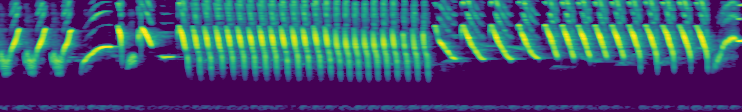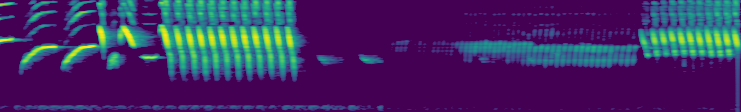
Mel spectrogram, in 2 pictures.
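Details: Domestic canary singing a long, loud lure song meant to prompt other canaries to sing: fast high rattling trills alternate with rapid rising and falling whistled sweeps, a brief quiet buzzy pause near the end, then another rattle.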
